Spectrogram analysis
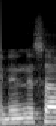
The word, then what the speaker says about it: Renaissance: है रिनेसेंस पढ़ते हैं अी रेसेंस पढ़िए क्योंकि रेनेसा म एक्चुअली रेनेसा पढ़ते हैं लेकिन न आप पढ़िए क्योंकि उसे आपको स्पेलिंग में मिस्टेक नहीं होगा ठीक है तो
